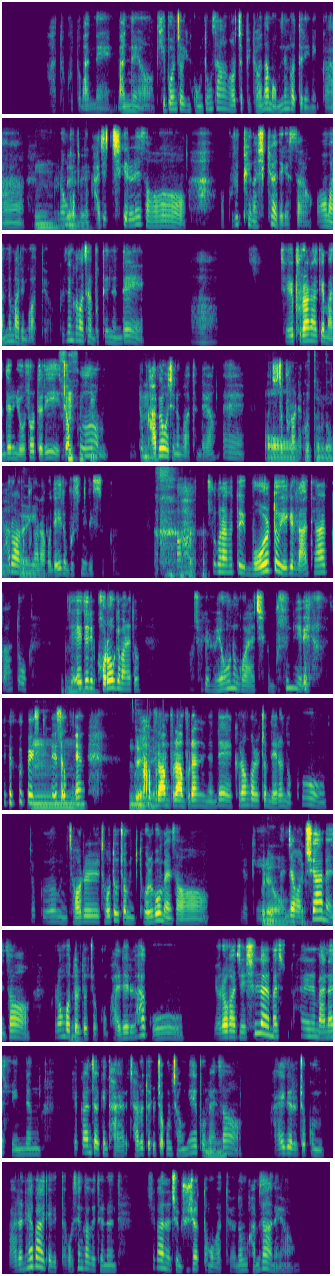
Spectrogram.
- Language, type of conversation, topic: Korean, advice, 통제할 수 없는 사건들 때문에 생기는 불안은 어떻게 다뤄야 할까요?
- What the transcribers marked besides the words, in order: tapping; in English: "그룹핑화"; laugh; other background noise; laugh; laughing while speaking: "일이야?' 이러면서 계속"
